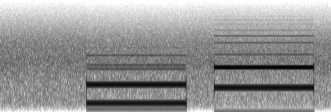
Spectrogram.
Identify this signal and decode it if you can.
Aircraft SELCAL, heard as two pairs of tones. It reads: BL-KS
